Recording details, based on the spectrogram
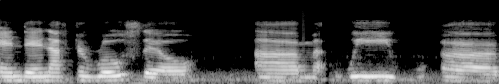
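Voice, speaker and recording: Fairly low female voice, noticeable background noise around it. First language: Spanish. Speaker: art therapist and city council member. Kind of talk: interview.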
